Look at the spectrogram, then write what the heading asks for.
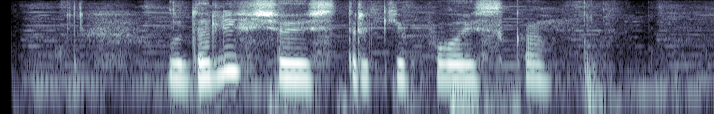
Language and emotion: Russian, neutral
